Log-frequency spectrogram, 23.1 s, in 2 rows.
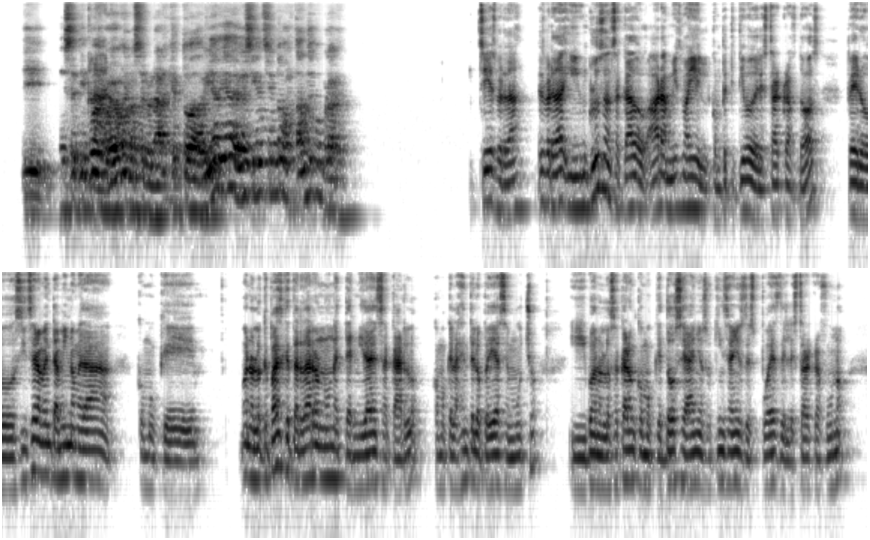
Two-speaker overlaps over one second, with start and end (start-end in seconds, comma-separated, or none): none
